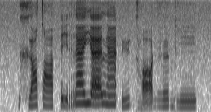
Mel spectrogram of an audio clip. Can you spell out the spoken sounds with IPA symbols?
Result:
xʲ u˨˥ tˤ ɑ˧ θ ḭ˧ r æ˥ j æ̰˥ l æ̃˥ ʔ y˨˥ ɡʱ ɑ̰˨˥ ɡʱ ø˥ ɡʱ ĩ˧

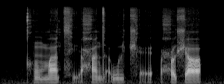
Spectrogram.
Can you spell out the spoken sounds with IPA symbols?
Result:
kʰ õ m ɑ̃ t͡sʰ ḛ ħ ɑ̃ d ɑ̰ w ɯ t͡ʃʰ æ̰ | ħ o ʃ ɑ

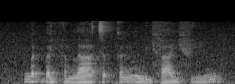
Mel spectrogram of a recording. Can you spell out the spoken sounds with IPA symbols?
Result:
w ɐ˥ k̚ w ɐ˨˩ j h ɐ˨ m l aː˨˧ t͡s ɐ˧ p̚ k ɐ˧ ŋ l uː˨˩ j f aː˨˥ j f iː˨˥ w

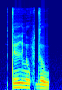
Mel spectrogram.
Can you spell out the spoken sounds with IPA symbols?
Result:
t e i̯ l ɤ f d ə u̯

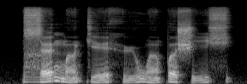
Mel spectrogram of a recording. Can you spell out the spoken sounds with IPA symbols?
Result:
ɮ ɛ˨˦ ŋ͡m ə̃˨˩˦ kʲ e˨˩˦ h y˨˩˦ w ə̃˨˩˦ p ə˦˨ ʃ i˨˦ ç

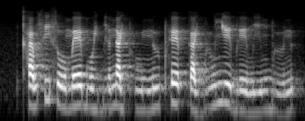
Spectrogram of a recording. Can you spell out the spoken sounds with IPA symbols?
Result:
kʰ a˩˧ w s i˧˥ s oː˩ m ɛː˧ b oː˩ j b i˩˧ ə̯ n a˧˩ j pʰ uː˩ m n ɯː˧ pʰ ɛː˥˨ p̚ k a˧˩ j b ɯː˧˥ w ɲ eː˥˨ b eː˧˩ m iː˩˧ m b ɯː˩˧ n

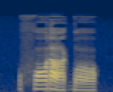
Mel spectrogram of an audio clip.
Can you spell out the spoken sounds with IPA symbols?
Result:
f ɔ˦ ɾ a˨˦ ɡ͡b ɔ˧

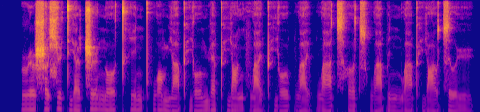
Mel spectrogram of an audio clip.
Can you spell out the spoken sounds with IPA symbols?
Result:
ɻ ɻ̩˧˥ ʂ ɤ˥˧ ɕ y˥˩ t̪ j ɛ˨˩ ʈ͡ʂ ɻ̩˥ n̪ o˧˥ ʊ̯ t̪ʰ i˥˩ n pʰ w ɔ˥ m j ä˨˩ pʰ j o˧˥ ʊ̯ m ɥ ɛ˥˩ pʰ j ɑ˧˥ ŋ f w a˨˩ ɪ̯ pʰ j o˧˥ ʊ̯ p w a˨˩ ɪ̯ p w ä˧˥ t͡sʰ ɤ˥ t͡sʰ w ä˧˥ p i˧ n n̪ w ä˧˥ pʰ j ɑ˧˥ ʊ̯ t͡s ɹ̩˥˧ y˥˩

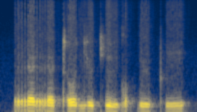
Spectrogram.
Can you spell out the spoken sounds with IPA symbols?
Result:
r ə˧ r ə˨˩ tʼ o˧ d ʉ˧˥ cʰ ĩ˨˩ ɡ o˧ k͡p ʉ˨˩ pʰ i˧˥

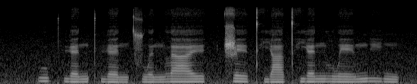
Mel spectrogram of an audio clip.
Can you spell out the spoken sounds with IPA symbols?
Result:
p u˥ pʰ ɥ ɛ˧˥ n pʰ ɥ ɛ˨˩ n t͡s w ə˧˥ n l a˥ ɪ̯ | ʈ͡ʂ e˥˩ ɪ̯ t̪ʰ j ä˧˥ t̪ʰ j ɛ˥ n l w e˧˥ ɪ̯ m i˥˩ ŋ

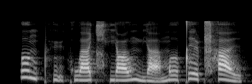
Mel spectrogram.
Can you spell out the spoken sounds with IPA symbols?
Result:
ɤ˥˩ ŋ pʰ y̰˨˩ k w ä˧˥ t͡ɕʰ j ɑ˧˥ ʊ̯ m j ä̰˨˩ m ɤ˥˧ t̪ e˥˧ ɪ̯ ʈ͡ʂʰ a˥˩ ɪ̯

